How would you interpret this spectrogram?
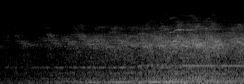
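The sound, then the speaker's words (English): A dense, continuous wash of spring birdsong in Islamabad, many birds chirping and trilling at once over a low outdoor rumble, growing slightly louder toward the end. No one speaks. “The roses are in full bloom, the birds are in full song.”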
